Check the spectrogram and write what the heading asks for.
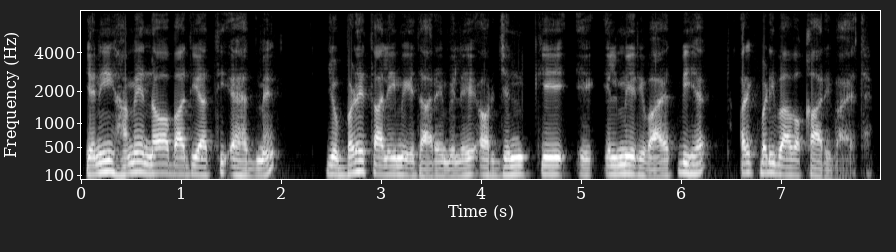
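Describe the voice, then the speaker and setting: A middle-aged Pakistani man, a talk show host who also teaches at a university, offers conversational literary commentary in formal, carefully chosen words. His voice is lowish and mellow, with the highs cut off, and his manner is formal and deliberate.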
